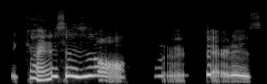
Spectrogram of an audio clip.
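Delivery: squeaky high put-on voice; silly falsetto voice. Vlogger mocking the chart in a silly high voice. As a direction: pipe it up like a cartoon.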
